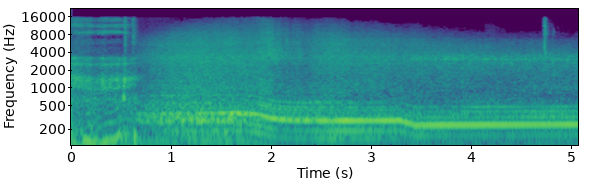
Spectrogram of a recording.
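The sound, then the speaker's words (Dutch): A Porsche GT2 RS Clubsport race car engine roars, one of 200 built, weighing just under 1400 kg with 1200 km on the odometer; its steady high-revving drone shifts pitch slightly as it holds and eases, loud and continuous with no talking. “Het is een van de 200 GT2 RS Club Sports die gebouwd mhm.”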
